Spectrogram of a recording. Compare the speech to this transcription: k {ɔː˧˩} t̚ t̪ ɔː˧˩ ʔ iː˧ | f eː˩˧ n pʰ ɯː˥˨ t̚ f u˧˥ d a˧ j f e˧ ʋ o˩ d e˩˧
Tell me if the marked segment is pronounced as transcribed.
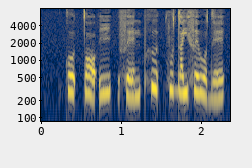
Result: no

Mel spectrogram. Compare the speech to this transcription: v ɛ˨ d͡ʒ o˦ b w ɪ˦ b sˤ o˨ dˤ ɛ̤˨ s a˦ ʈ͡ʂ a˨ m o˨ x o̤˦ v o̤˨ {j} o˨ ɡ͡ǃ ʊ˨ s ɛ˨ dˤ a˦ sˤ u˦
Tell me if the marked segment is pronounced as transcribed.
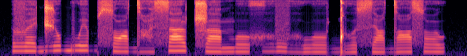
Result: no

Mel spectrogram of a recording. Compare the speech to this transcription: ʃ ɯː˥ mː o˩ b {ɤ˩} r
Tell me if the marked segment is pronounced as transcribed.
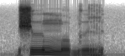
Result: no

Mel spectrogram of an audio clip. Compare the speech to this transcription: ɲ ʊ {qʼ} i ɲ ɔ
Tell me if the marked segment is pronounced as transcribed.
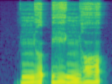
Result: no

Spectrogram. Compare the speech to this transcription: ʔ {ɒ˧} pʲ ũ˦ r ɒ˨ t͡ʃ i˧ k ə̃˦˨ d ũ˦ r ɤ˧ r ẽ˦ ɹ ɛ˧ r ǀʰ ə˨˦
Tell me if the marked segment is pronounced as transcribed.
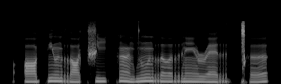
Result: yes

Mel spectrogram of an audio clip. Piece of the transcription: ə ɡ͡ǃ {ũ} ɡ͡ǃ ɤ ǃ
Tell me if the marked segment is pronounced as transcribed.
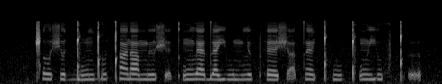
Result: yes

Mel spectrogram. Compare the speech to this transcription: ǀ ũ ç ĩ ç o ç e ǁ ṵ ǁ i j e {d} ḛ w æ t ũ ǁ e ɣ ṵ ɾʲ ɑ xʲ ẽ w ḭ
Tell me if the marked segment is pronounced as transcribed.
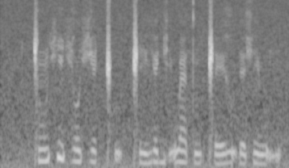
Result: no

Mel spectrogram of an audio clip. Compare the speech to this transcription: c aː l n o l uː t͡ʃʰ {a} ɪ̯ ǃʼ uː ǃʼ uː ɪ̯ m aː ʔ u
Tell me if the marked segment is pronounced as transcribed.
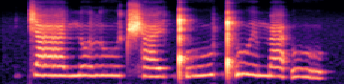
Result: yes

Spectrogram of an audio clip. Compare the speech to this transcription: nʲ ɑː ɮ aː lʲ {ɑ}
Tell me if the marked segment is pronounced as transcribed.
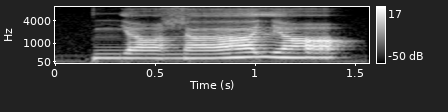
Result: yes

